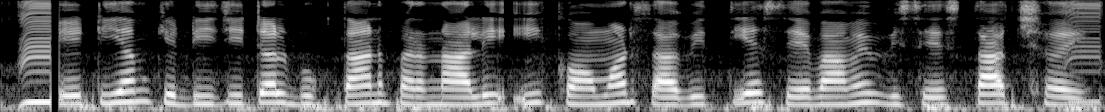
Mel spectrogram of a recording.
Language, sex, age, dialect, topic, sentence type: Maithili, female, 18-24, Eastern / Thethi, banking, statement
